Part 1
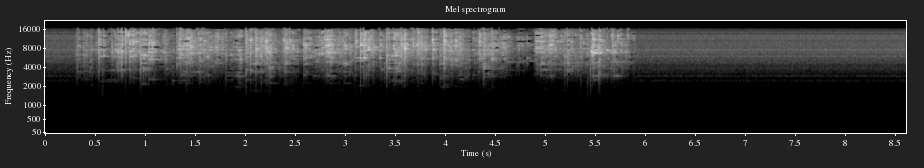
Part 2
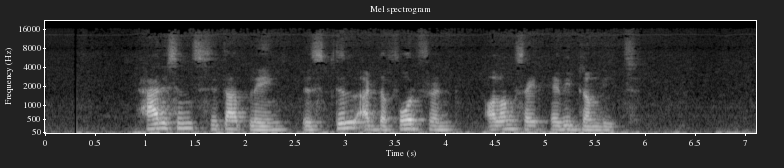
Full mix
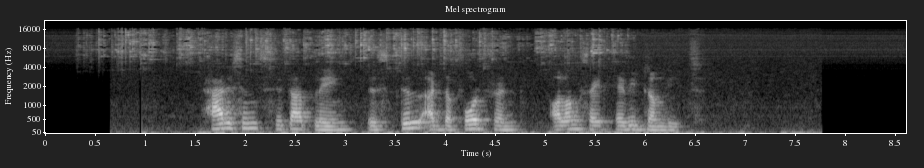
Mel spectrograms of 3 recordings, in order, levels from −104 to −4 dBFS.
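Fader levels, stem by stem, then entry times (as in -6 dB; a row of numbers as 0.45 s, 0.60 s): -17.5 dB, -0.5 dB; 0.00 s, 0.65 s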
